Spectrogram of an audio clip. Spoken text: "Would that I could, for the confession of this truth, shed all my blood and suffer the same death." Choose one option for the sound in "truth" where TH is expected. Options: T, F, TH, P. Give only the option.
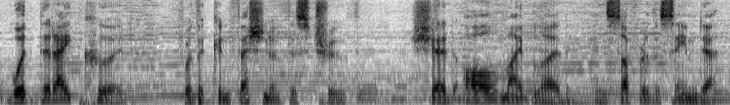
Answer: TH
